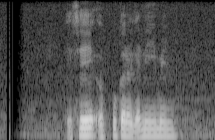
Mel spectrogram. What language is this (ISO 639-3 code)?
sin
